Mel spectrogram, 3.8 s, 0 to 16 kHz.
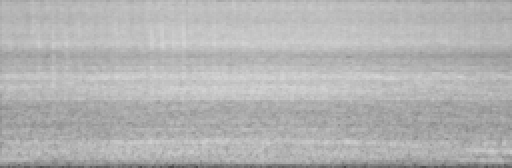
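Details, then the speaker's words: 2010 BMW M3 underneath engine, fully warm after over an hour's driving: fast light ticking about four a second over hot-engine hum at certain rpm, as if something loose inside bottom end; cause unknown. "Okay, I'm gonna record the noise from the bottom of the engine. That sounds like a ticking noise, like it's something's loose inside."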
